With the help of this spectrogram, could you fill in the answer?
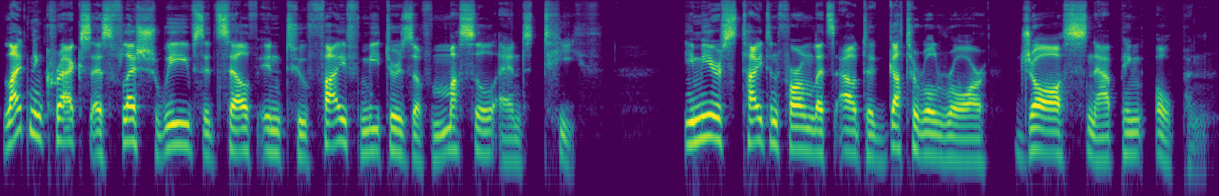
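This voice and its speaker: A man's voice: medium pitch, animated, slow pace, no echo, clean studio sound. A man narrating a scripted fantasy story in a dramatic, portentous, theatrical manner.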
